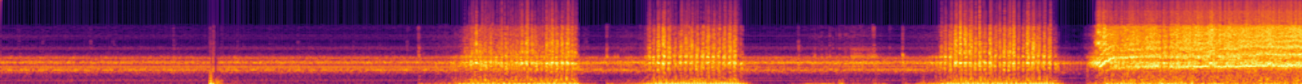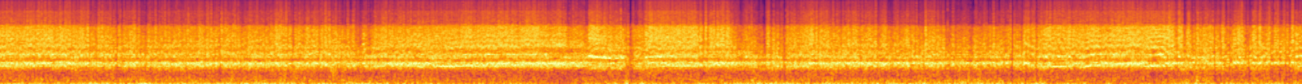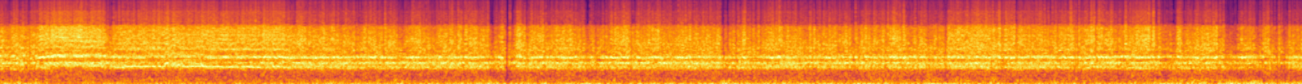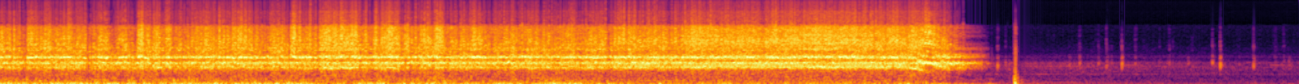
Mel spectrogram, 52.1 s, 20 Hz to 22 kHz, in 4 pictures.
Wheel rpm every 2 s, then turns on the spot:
0, 0, 30, 20, 20, 90, 210, 230, 230, 220, 230, 230, 210, 210, 200, 200, 200, 200, 200, 200, 200, 200, 190, 200, 40, 0.
4-10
